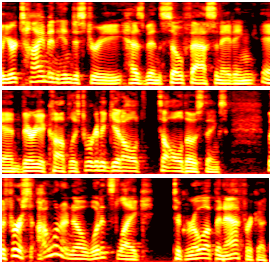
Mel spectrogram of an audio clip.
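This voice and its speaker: A man's voice: mid-range voice, a bit bright. A man hosting a podcast, giving an upbeat, polished and welcoming introduction. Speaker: podcast host.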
